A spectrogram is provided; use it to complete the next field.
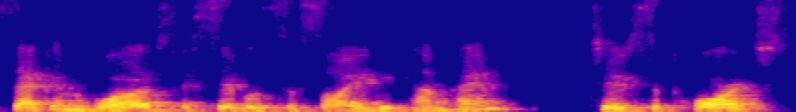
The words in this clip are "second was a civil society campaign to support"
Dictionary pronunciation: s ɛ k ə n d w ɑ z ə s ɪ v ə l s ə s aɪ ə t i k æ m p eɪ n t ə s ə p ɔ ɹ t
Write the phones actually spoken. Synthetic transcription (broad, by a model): s ɛ k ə n d w ɑ z ə s ɪ v ə l s ə s aɪ ə t i k æ m p eɪ n t ə s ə p ɔ ɹ t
